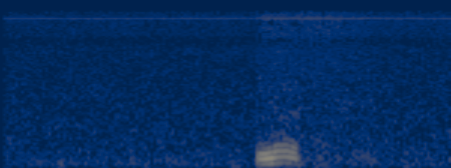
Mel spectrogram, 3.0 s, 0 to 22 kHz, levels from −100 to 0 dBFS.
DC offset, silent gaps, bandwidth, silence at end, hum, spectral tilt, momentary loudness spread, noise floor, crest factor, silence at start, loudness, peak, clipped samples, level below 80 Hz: under 0.1%; none; 16.5 kHz; 0 s; none; -5.5 dB/octave; 17 LU; -74 dBFS; 22 dB; 0.05 s; -54 LUFS; -38 dBFS; under 0.1%; under -90 dBFS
